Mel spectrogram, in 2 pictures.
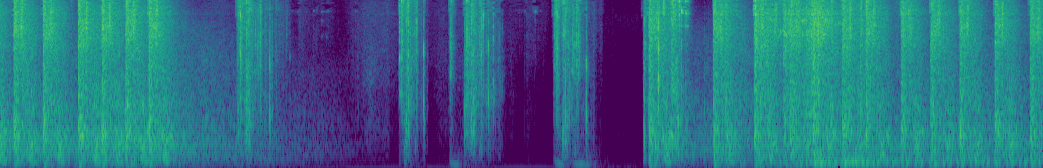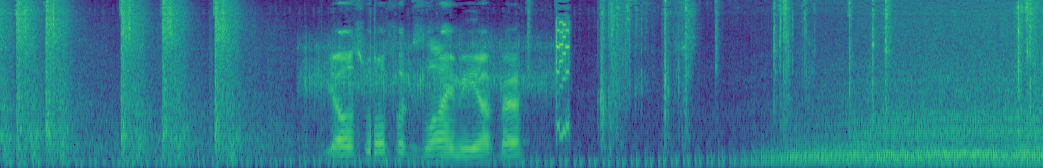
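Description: A gun clicks and clatters as it is handled and loaded.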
